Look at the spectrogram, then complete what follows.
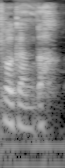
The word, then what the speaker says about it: ashwagandha: It's ashwagandha.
